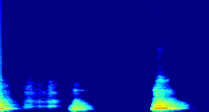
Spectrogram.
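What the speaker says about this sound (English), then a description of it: "Oh, somebody's got a dog." A dog named Maisie barks on a call's background audio, a few short yips followed by a single louder bark after a pause, fairly close with nothing else going on.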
